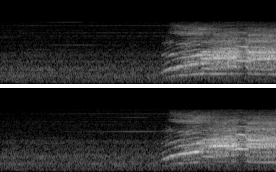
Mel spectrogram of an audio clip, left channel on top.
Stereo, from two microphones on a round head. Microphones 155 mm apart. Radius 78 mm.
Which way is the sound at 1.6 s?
35° right (ahead or behind).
